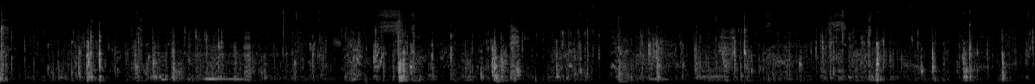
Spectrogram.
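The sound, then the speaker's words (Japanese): Slime being stirred gives a continuous stream of soft, wet squelches, sticky clicks and slurps. The sound is quiet and steady throughout, with no clear talking. “こうして右耳でスライムをかき混ぜて、左耳で優しくささやき続けてやりますね。”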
